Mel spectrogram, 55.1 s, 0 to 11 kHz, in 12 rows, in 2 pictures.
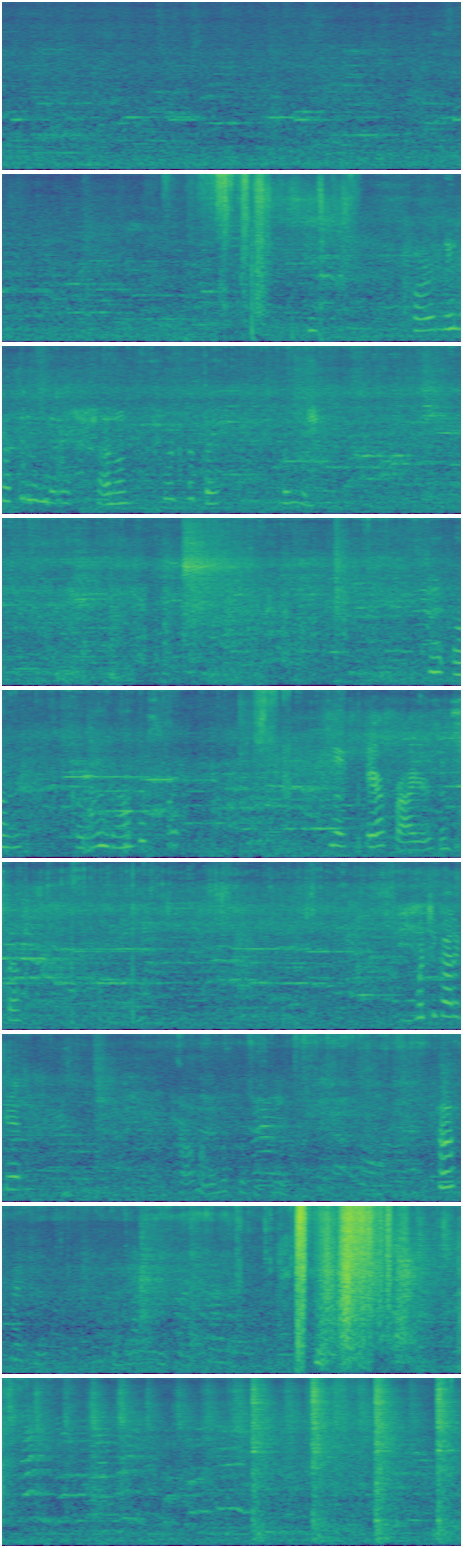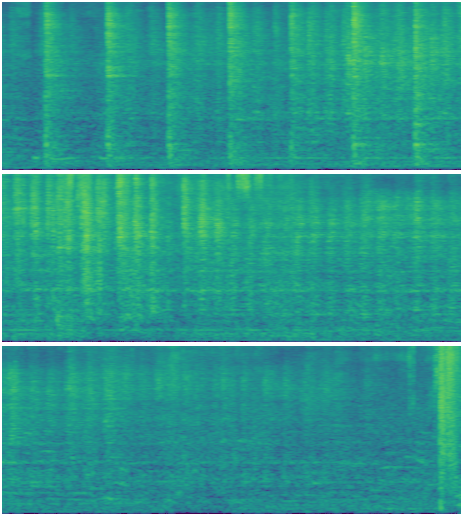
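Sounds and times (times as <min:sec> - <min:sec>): shop floor hum: 0:00.0 - 0:55.0
rattling rolling clatter: 0:42.8 - 0:54.8.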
